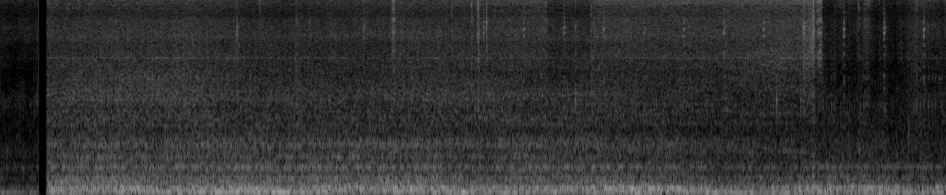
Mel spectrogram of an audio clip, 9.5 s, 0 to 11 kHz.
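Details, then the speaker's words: Peugeot 407SW road test after front CV boot replacement: steady road rumble, engine pulling evenly, no clicking or knocking from the front end; earlier knock resolved. "pretty happy with that so no knocks no bangs um the car runs and drives as it should"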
